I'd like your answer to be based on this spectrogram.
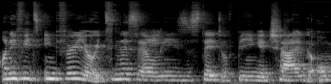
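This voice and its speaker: There is noticeable background noise as a woman speaks with a French accent at a medium pitch. Her pace is fairly quick. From Switzerland. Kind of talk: casual talk to camera.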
